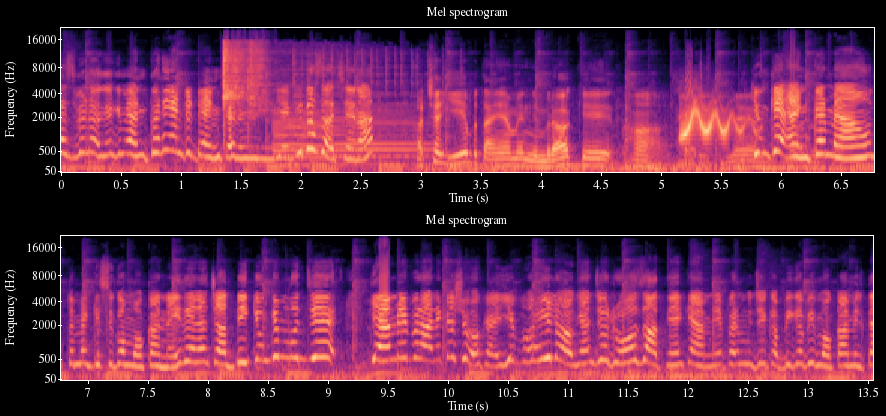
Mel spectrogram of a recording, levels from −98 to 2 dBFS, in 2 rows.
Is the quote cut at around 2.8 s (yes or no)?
yes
